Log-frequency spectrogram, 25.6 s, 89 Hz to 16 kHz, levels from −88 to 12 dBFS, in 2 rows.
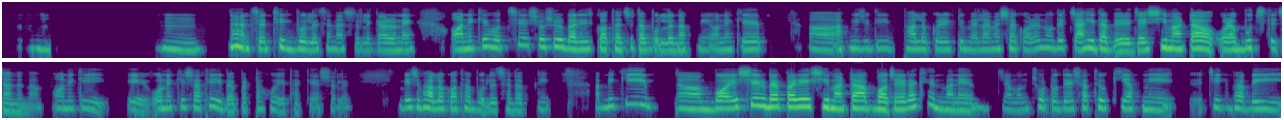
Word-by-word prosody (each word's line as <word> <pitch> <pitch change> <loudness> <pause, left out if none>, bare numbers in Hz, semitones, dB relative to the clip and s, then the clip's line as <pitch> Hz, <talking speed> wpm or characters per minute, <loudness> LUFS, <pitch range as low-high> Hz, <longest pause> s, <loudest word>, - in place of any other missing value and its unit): হু, 230 - -26
উম। 205 -2 -7 1.1
হুম, 215 -3 -4 0.6
আচ্ছা। 220 -2 -2
ঠিক 245 -3 0
বলেছেন 205 +1 -3
আসলে। 185 -2 -10
কারণ 185 0 0
এ - - +1 0.5
অনেকে 220 +4 +1
হচ্ছে 240 +5 -5 0.2
শ্বশুরবাড়ির 235 -5 +2
কথা 205 0 0
যেটা 190 -2 -1
বললেন 185 +1 -2
আপনি, 195 +2 -15
অনেকে 205 +1 -7 0.7
আ - - -3 0.3
আপনি 225 +2 -8
যদি 220 +1 -11 0.3
ভালো 210 0 0
করে 205 -1 -4
একটু 210 +1 -11
মেলামেশা 210 +2 -3
করেন, 210 +4 -6
ওদের 230 0 -4
চাহিদা 215 +1 +4
বেড়ে 175 +2 +2
যায়। 190 +1 +2
সীমাটা 220 -2 +5 0.3
ওরা 200 0 +4
বুঝতে 230 -1 -2
জানে 170 -2 -5
না। - - -14 0.3
অনেকেই 225 -1 -8 0.4
এ - - 0 0.2
অনেকের 235 +2 -4
সাথেই 240 +4 -3
এই - - -10
ব্যাপারটা 195 +4 -9
হয়ে 175 -5 -10
থাকে - - -18
আসলে। - - -14 0.6
বেশ 245 +1 -1
ভালো 220 -1 +4
কথা 215 +1 -3
বলেছেন 190 +1 -7
আপনি। 195 +3 -17 0.5
আপনি 255 +3 -4
কি 335 - +2 0.5
আ - - -1 0.3
বয়সের 245 +6 +6
ব্যাপারে 255 0 +8 0.2
সীমাটা 230 -2 +6 0.2
বজায় 205 0 +4
রাখেন? 270 +2 -2
মানে 190 -1 -1 0.4
যেমন 195 -2 -11
ছোটদের 220 -3 -4
সাথেও 230 +1 -1
কি - - -13
আপনি 210 -1 -7 0.4
এ - - -21
ঠিকভাবেই 225 -3 -2
215 Hz, 150 wpm, -21 LUFS, 200-230 Hz, 1.1 s, ব্যাপারে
